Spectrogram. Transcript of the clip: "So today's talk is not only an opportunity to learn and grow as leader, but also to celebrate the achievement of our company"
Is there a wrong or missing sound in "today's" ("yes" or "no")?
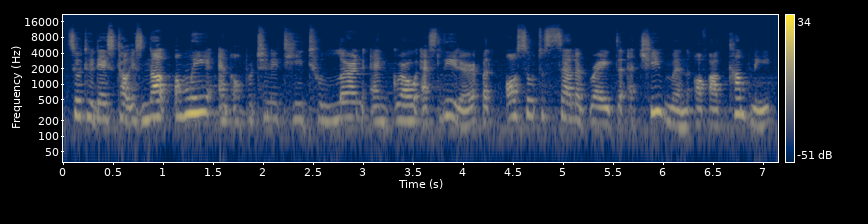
yes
